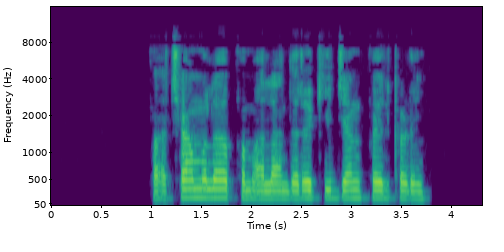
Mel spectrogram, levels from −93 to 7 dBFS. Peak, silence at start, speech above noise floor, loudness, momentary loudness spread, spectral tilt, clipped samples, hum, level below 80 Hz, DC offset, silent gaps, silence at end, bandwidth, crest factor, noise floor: -2 dBFS; 1 s; over 72 dB; -19 LUFS; 6 LU; -5 dB/octave; under 0.1%; none; -68 dBFS; under 0.1%; none; 0.6 s; 9.4 kHz; 18 dB; under -90 dBFS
